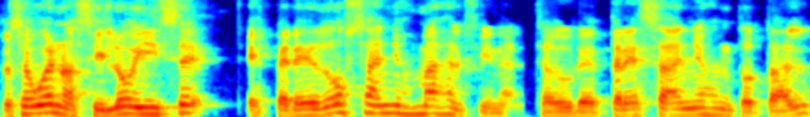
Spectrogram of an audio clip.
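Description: A man speaks at a very fast pace, his intonation lively, with a quiet background behind him. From Venezuela. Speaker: entrepreneur and engineer; podcast guest. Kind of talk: interview. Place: home room. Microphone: webcam.

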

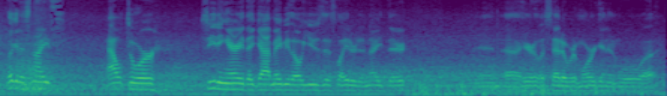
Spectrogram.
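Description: A man talks at a moderate pace with ordinary pitch variation, the sound dry with no echo and loud noise in the background. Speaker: city walking-tour streamer. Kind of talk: casual live-stream walking commentary. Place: street. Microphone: phone near.

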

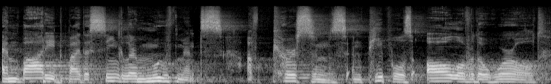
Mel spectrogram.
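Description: A man's dark, mellow tone comes through at a moderate pace. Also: medium pitch for a man, ordinary pitch variation.

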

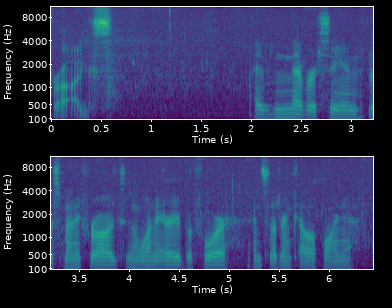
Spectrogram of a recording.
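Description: A man speaks at a moderate pace in a monotone, flat delivery, with dry sound, no echo and light background noise. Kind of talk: casual vlog chat. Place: open country. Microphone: phone near.

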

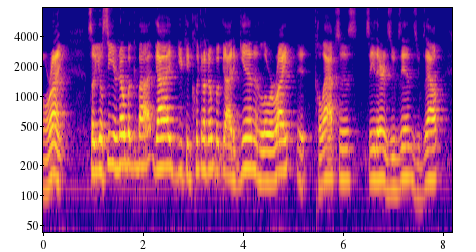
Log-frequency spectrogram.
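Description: A man speaks in a plain, everyday voice, pitched fairly high. His pace is moderate and his pitch varies in an ordinary way. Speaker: tutorial presenter. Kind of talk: tutorial. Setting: screen recording. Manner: casual, informal.

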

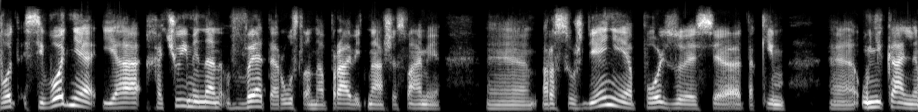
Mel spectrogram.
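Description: In a dry sound with no echo, a man speaks at a fairly slow pace and medium pitch with ordinary pitch variation. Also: quiet background. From northwestern Russia. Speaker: Bible teacher. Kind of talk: lecture. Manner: hesitant with frequent filler sounds. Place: home room. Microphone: video call.

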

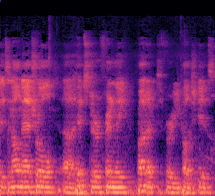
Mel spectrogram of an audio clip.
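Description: Strong room echo and light background noise surround a man speaking at a fairly low pitch. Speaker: stand-up comedian. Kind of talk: stand-up comedy set. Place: stage. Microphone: pa.

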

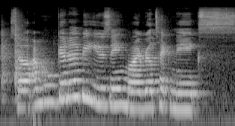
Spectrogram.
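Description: A woman speaks in an animated tone. Noticeable background noise runs behind her. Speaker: makeup vlogger. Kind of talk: tutorial. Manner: animated, chatty.

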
